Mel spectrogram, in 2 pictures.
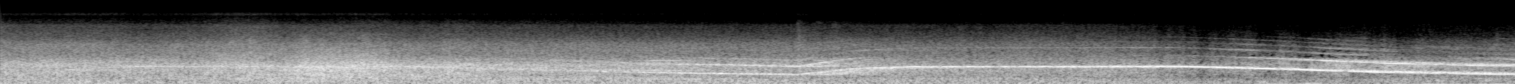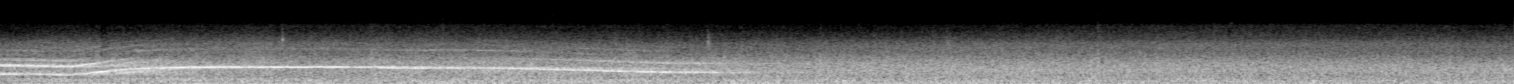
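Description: A siren in a slow wail, its pitch climbing, holding and sinking over about eight seconds each cycle, rising twice and falling three times, over steady street traffic noise. It grows loudest about halfway through and fades out after about three-quarters of the way.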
